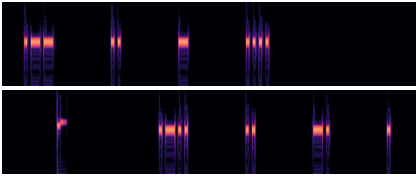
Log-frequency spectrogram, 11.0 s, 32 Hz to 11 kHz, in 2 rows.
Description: Morse code, heard as a keyed tone, about 28 wpm, spaced as for 10 wpm, 700 Hz. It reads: WITH LINE
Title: 6x Character Spacing - Top 500 Words - 28wpm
